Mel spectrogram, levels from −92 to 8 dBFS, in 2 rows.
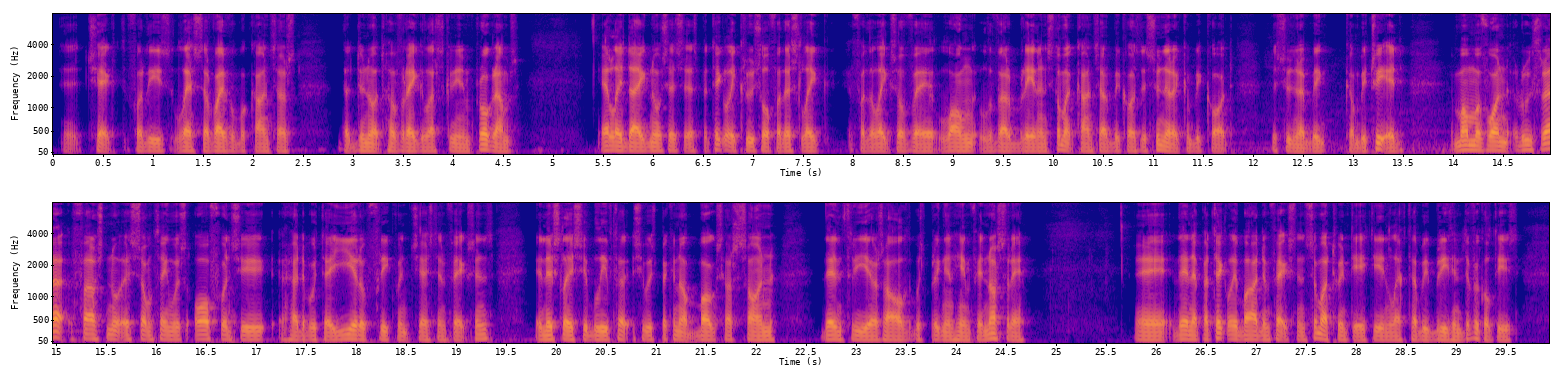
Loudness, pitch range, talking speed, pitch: -26 LUFS, 80-90 Hz, 200 wpm, 85 Hz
